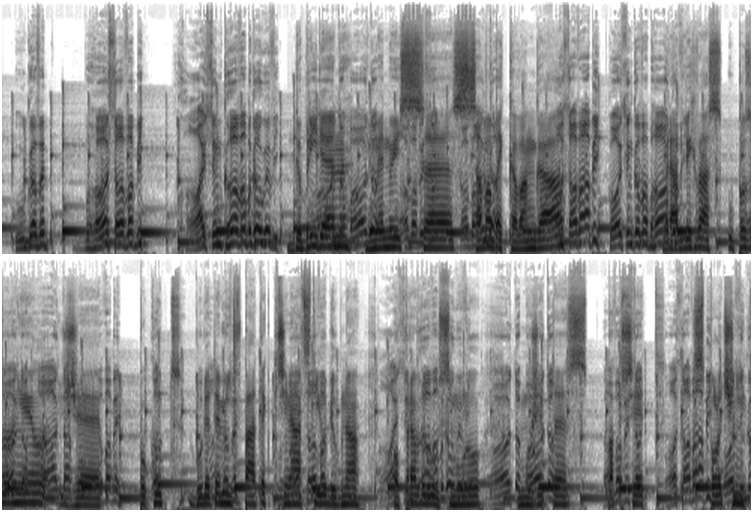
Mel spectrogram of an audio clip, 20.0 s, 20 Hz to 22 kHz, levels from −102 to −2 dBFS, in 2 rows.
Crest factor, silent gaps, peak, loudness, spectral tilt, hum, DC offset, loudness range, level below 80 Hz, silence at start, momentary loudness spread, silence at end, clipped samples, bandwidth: 14 dB; none; 0 dBFS; -14 LUFS; -5 dB/octave; none; under 0.1%; 3 LU; -38 dBFS; 0 s; 7 LU; 0 s; under 0.1%; 20 kHz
